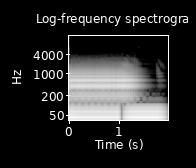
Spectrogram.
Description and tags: Basic impulse wave 3 G#3
This sample is part of the "Basic impulse wave 3" sample pack. It is a
multisample to import into your favourite sampler. It is a basic
impulse waveform with some strange aliasing effects in the higher
frequencies. There is a low pass filter on the sound, so there is not
much high frequency content. In the sample pack there are 16 samples
evenly spread across 5 octaves (C1 till C6). The note in the sample
name (C, E or G#) does indicate the pitch of the sound. The sound was
created with a Theremin emulation ensemble from the user library of Reaktor. After that normalising and fades were applied within Cubase SX.
basic-waveform, impulse, multisample, reaktor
